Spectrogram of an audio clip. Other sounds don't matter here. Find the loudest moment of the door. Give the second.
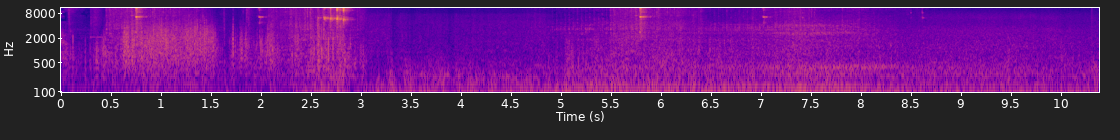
3 s.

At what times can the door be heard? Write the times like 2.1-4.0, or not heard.
0.5-3.0, 5.5-7.6.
